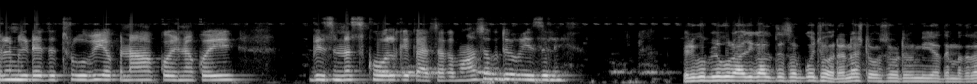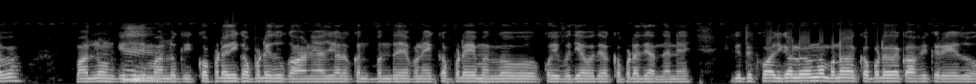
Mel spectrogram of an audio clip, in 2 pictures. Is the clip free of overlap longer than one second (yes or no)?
yes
